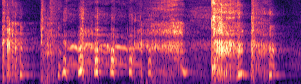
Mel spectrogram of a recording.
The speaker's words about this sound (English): You can cough it out if you have to. Sorry. No, you're good. Get it out.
